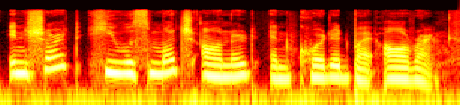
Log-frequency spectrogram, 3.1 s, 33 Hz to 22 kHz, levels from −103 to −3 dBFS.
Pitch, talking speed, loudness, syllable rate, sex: 210 Hz, 215 wpm, -15 LUFS, 5.1 syllables/s, female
